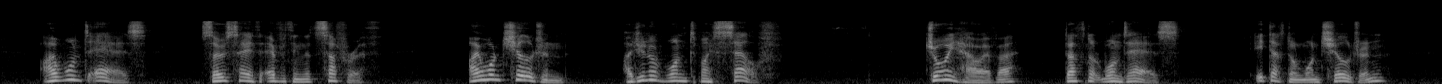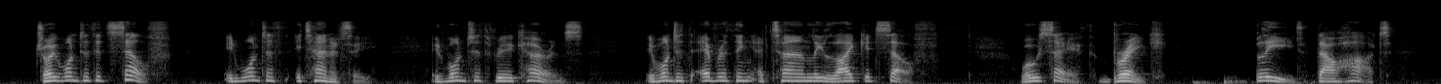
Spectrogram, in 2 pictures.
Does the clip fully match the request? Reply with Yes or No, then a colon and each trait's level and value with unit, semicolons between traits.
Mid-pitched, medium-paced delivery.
No: medium, 155 Hz; slow, 100 wpm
